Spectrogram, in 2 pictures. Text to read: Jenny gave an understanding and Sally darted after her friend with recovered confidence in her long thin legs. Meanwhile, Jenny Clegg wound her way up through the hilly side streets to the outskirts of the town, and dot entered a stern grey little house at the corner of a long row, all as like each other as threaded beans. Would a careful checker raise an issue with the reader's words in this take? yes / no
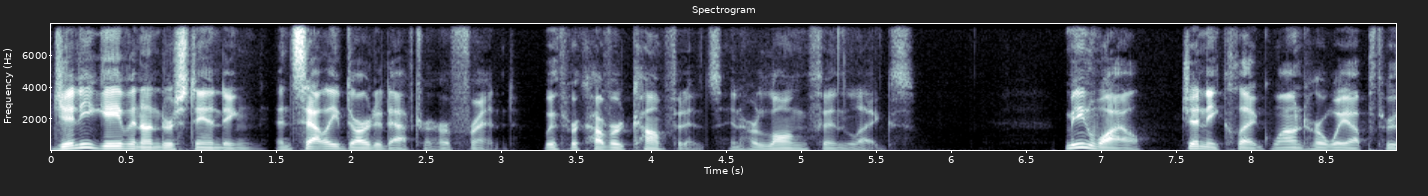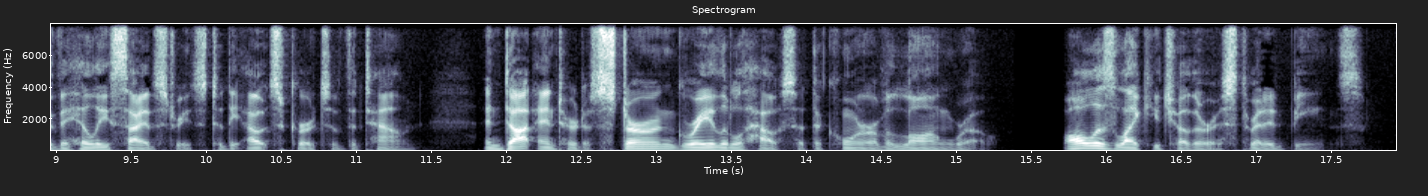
no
